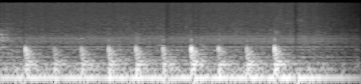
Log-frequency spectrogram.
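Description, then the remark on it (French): A steady series of about ten dull, muffled knocks, evenly spaced and fairly quick, thudding as if from inside a wall over a low constant hum, with no voices. “L'esprit s'exécute et frappe successivement le nombre de coups correspondant au numéro des trois chevaux gagnants.”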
